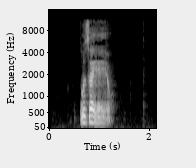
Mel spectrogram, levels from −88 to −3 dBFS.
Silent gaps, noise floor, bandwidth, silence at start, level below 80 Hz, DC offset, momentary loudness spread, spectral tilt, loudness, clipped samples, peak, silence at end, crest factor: none; -72 dBFS; 11.5 kHz; 0.65 s; -62 dBFS; under 0.1%; 13 LU; -4 dB/octave; -22 LUFS; under 0.1%; -6 dBFS; 0.9 s; 20 dB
